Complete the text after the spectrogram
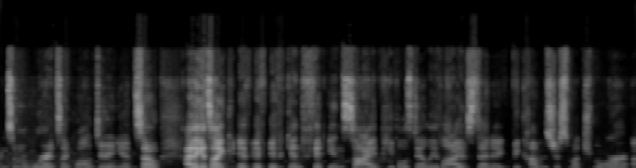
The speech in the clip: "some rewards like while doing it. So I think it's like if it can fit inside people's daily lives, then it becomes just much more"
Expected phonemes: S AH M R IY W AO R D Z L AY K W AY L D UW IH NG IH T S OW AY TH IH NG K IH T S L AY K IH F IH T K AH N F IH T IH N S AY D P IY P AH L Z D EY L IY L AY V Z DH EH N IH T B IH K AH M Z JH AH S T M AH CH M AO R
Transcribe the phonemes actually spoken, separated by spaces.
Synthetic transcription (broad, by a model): S AH M R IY W AO R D S L AY K W AY L D UW IH NG IH T S OW AY TH IH NG K IH T S L AY K IH F IH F K AH N F IH T IH N S AY D P IY P L Z D EY L IY L AY V Z DH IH N IH T B IH K AH M Z JH AH S T M AH CH M AO R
